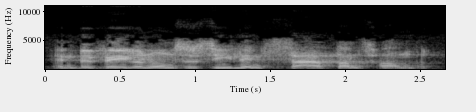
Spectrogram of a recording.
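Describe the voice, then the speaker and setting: A male actor playing a cunning, scornful sorcerer and alchemist, solemn, measured and theatrical, in an old radio drama. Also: medium pitch, very animated, lightly acted. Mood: ritual incantation. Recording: dull, echoey, hissy old radio recording.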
